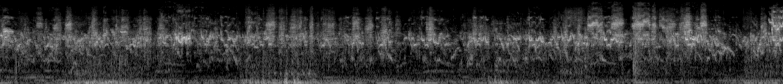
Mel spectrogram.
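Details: Australian budgerigars singing and chirping, a busy mix of high warbles, clicks and brief squawks from several birds, fairly even in loudness throughout.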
